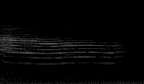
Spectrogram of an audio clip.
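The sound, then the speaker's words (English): An unhappy cat meows once, a single drawn-out, high tonal cry that drifts slightly downward in pitch and fades, faint and alone. “That was not a baby. That was the cat.”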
